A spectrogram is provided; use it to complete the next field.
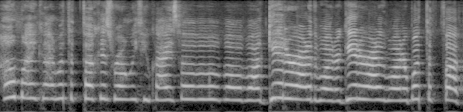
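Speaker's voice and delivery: shrill, very high screaming. Telling a story, quoting the sister who yelled at the group, retelling a woman's screaming. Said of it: "she starts screaming".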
